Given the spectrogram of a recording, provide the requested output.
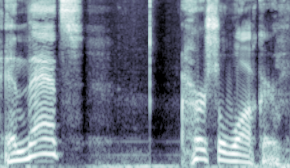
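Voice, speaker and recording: A man's voice with noticeable background noise. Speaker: podcast host. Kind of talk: casual monologue podcast. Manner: halting, repeats words.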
